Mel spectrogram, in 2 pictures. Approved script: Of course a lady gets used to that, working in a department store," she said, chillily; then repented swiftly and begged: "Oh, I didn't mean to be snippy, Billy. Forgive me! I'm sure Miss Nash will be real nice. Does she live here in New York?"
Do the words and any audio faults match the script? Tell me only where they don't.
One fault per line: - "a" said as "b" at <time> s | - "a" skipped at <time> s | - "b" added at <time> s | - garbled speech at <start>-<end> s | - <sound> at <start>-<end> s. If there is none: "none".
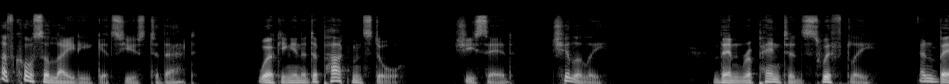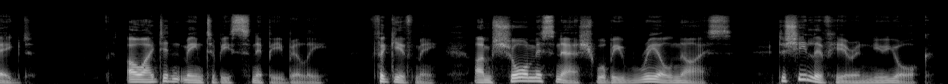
none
